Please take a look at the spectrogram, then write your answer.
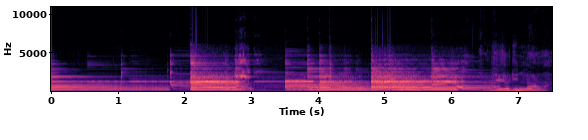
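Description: Electric guitar played through a Vox Pathfinder 10 amp with boost on and gain at maximum, loud sustained distorted chords and bends in several ringing phrases, played one-handed.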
